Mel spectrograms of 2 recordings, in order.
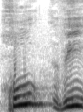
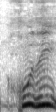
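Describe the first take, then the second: First: خوذی drawn out very slowly, rising; slow demo. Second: خوذی quick, higher and louder; crisp full word. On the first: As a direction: stretch خوذی syllable by syllable. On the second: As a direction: say خوذی in one clean go. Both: Shown as a demonstration.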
